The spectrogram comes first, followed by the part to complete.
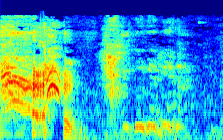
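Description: A man sneezing: a sudden, loud, high-pitched burst right at the start, set off by an itchy nose, followed by brief laughter.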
